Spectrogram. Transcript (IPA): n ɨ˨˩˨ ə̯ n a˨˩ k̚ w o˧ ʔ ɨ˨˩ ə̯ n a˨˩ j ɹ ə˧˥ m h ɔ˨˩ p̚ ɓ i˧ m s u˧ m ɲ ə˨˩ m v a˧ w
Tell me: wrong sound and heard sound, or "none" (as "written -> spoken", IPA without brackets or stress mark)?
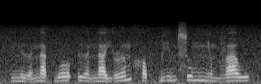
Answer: none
